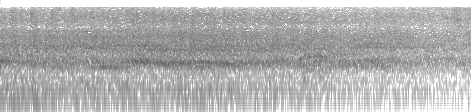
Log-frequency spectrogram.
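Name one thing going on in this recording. A large stadium crowd roars and chants steadily, slowly fading.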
